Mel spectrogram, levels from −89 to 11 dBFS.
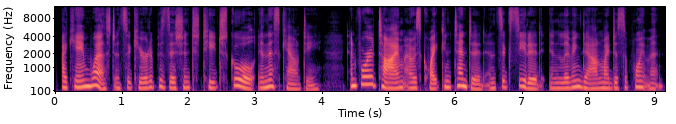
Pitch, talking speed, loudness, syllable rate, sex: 190 Hz, 185 wpm, -20 LUFS, 5.0 syllables/s, female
